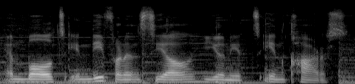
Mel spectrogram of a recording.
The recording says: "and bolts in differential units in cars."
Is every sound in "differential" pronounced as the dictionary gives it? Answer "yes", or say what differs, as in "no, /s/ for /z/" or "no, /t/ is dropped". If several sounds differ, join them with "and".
no, /s/ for /ʃ/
